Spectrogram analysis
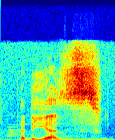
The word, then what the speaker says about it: Padilla: Padillas. Yeah, Padillas. Yeah. We're in Santa Cruz. You have to say it properly.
